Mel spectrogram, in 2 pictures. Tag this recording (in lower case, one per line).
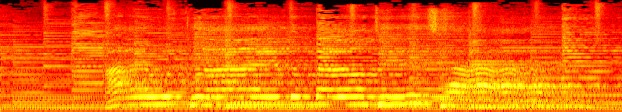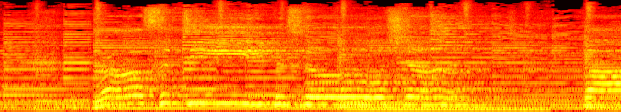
music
